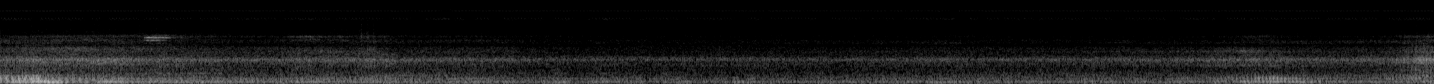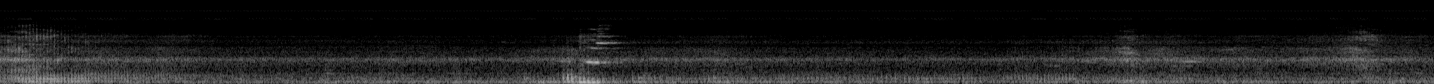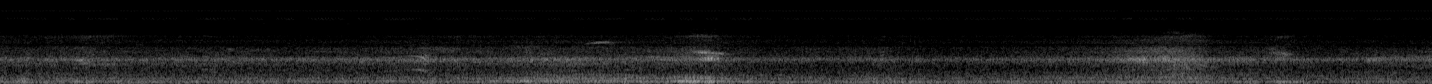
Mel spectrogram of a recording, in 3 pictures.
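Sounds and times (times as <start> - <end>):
street traffic: 0.0 - 43.0.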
